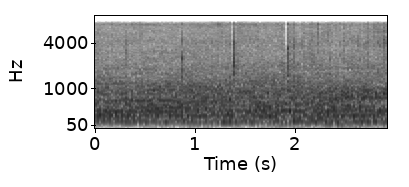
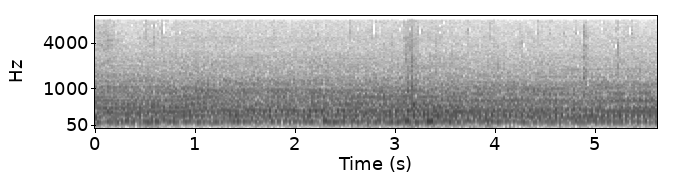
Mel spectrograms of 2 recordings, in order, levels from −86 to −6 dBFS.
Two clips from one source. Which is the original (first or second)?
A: second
